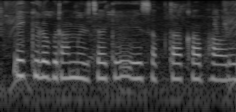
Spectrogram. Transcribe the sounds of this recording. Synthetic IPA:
eːkːɪloɡɾaːmːɪɾd͡ʒakeeːsɐp̚t̪akabʱaːwɾɐ

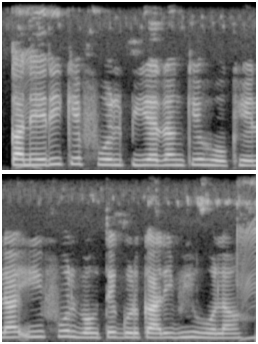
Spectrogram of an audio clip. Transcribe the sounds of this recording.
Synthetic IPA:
kəneːɾikepʰuːlpiːjəɾːə̃ŋɡ̚keɦoːkʰeːlaʔiːfʰuːlbɐɦʊt̪eɡʊɽkaːɾibʱiɦoːlaː

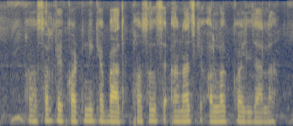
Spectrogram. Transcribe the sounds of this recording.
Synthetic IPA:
pʰãsəlkekəʈnikebad̪pʰãsəlseʔanad͡ʒkeʔələɡ̚kəild͡ʒala

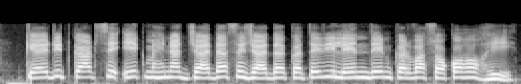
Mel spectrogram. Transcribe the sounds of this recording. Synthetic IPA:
keːɖɪʈkaːɾɖseʔeːkmɐɦinad͡ʒaːɪd̪ased͡ʒaːɪd̪akɐt̪eːɾileːnd̪eːnkɐɾʋasɔːkɔɦoɦiː

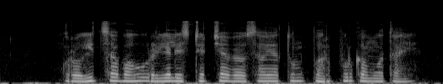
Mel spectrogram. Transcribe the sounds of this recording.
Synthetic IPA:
ɾoɦit̪t͡sabʱaɦuɾijəlisʈeʈ̚t͡ɕjaʋjəʋsajat̪uːnb̥ʱəɾpuːɾkəmʋət̪aɦe

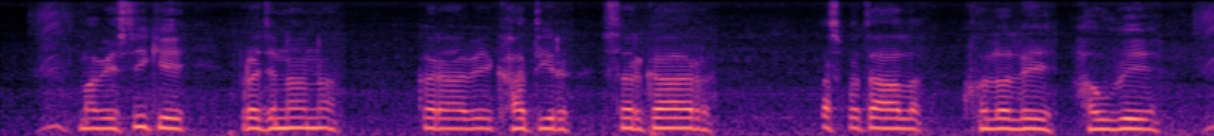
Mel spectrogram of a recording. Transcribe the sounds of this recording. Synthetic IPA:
məɡesike | pɾəd͡ʒənən | kəɾaβekʰat̪iɾ | səɾkaɾ | əspət̪al | kʰollehəwbe

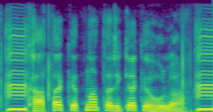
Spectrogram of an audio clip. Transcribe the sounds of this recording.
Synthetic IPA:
kʰat̪aket̪nat̪əɾikakeɦola̰

